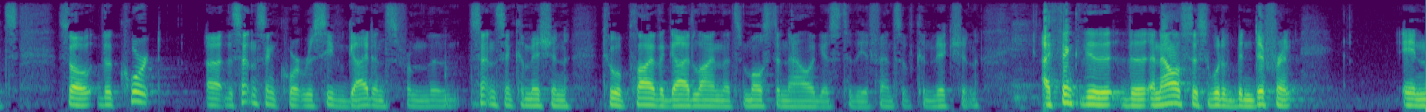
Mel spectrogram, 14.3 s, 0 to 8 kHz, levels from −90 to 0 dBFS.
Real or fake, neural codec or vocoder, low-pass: real; none; 7.2 kHz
